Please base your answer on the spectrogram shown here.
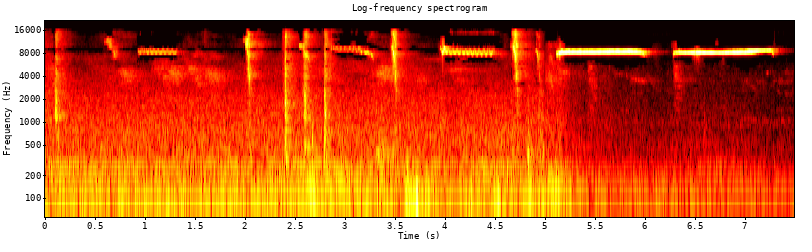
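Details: Pygmy marmoset, the tiny finger monkey, giving thin, very high whistles: a few short tones early on, then two long, level, piercing whistles near the end, with faint taps and clicks in between.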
